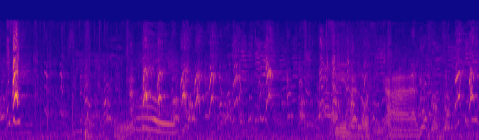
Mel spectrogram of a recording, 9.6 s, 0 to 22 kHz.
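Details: Welsh terrier barking during a clean agility run in Barcelona, 8 February 2020: sharp, high yapping barks scattered through the run, with whining tones and people talking in the background.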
